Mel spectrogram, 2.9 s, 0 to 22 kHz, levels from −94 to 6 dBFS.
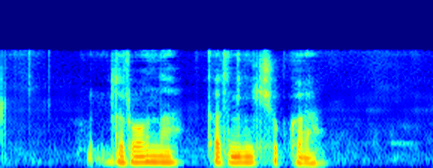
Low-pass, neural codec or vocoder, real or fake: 7.2 kHz; codec, 24 kHz, 1.2 kbps, DualCodec; fake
